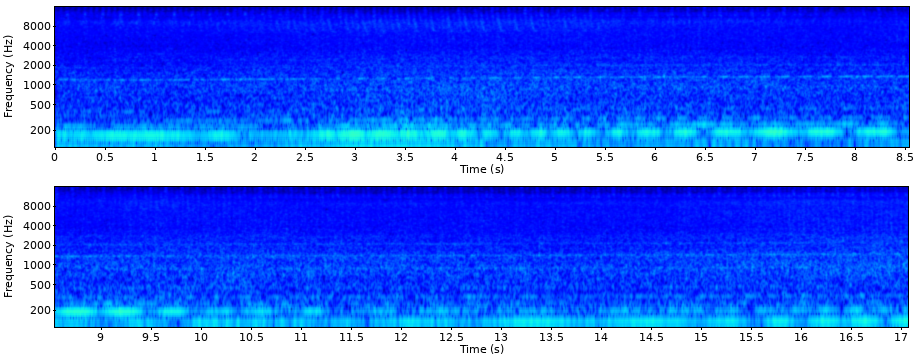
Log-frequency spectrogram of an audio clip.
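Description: In a flight video game, a helicopter's engine and rotor spin up as a steady low drone and rhythmic rotor thrum under a thin high tone, constant and moderately quiet for the whole stretch with no voices.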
